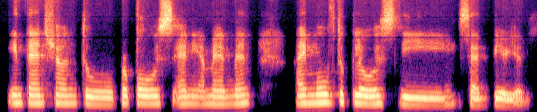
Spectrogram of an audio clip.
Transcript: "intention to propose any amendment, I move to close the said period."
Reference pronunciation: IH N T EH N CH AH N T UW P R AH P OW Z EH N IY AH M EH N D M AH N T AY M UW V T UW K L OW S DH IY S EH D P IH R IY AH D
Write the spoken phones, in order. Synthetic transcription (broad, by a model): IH N T EH N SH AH N T UW P R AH P OW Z EH N IY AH M EH N D M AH N T AY M UW V T UW K L OW S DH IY S EH D P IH R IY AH D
